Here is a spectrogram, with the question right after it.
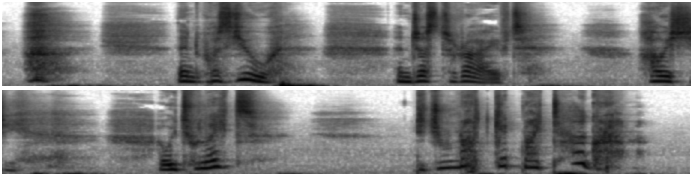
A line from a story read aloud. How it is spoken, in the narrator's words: he gasped out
